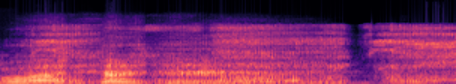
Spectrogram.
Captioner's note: Sickle laughing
